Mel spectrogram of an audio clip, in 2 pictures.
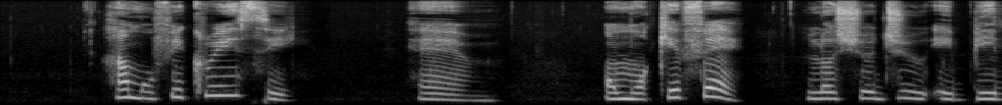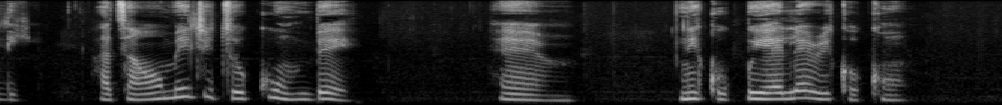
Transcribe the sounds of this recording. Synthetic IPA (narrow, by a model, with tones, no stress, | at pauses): hã˧mo˨fĩ˧kɾi˦si˨ | ɛ˨m˨ | ɔ˧mɔ̃˨ke˦fɛ˦˨ | lɔ˧ʃo˧d͡ʒu˦e˨be˧˨li˨ | a˨ta˨w̃ɔ̃˧me˦d͡ʒi˦˨to˨˦ku˦˨n̩˨˦bɛ˦˨ | ɛ˦˨m˨ | nĩ˧˦ko˨k͡pe˧ɛ˧lɛ˦ɾi˨˦kɔ˨kʰã˧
